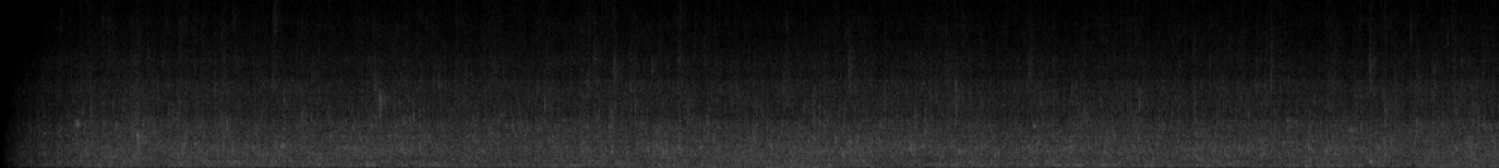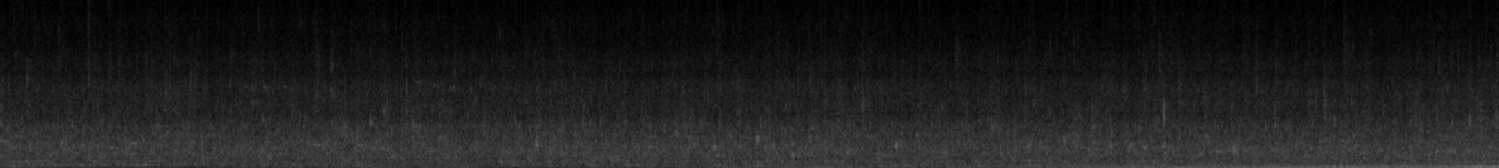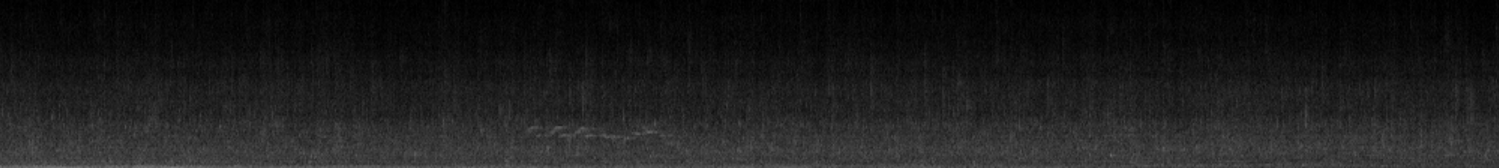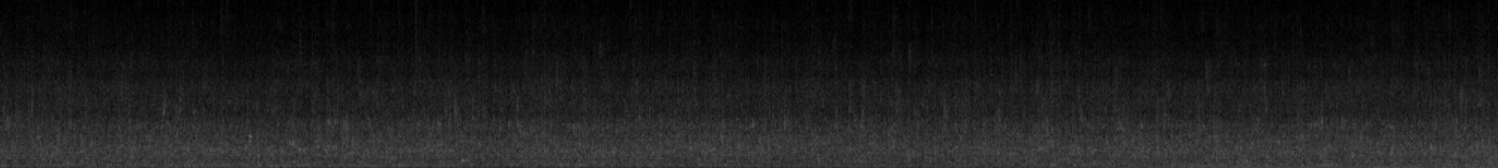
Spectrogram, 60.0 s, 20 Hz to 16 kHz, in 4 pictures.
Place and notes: Maribor, Koroska cesta, Vinarjski potok - stream in tube under stret
Vinarjski potok, a little stream coming from the Vinarje area, crosses the street here in a big tube.
(SD702 AT BP4025)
